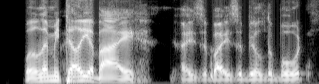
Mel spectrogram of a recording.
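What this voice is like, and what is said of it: Put-on Maritime Canadian accent. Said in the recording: “in their finest Canadian accent ... no A's, eh? ... we could talk like that. We could do a whole episode talking like this, like we're from the New New Brunswick there”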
